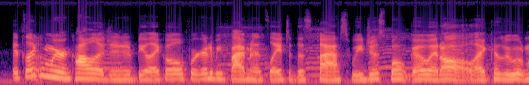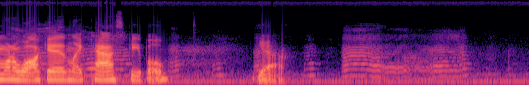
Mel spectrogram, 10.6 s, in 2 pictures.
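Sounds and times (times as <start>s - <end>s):
low steady hum: 0.0s - 10.5s
speech: 0.1s - 7.1s, 7.8s - 8.2s
baby babbling and fussing: 8.7s - 10.0s.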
